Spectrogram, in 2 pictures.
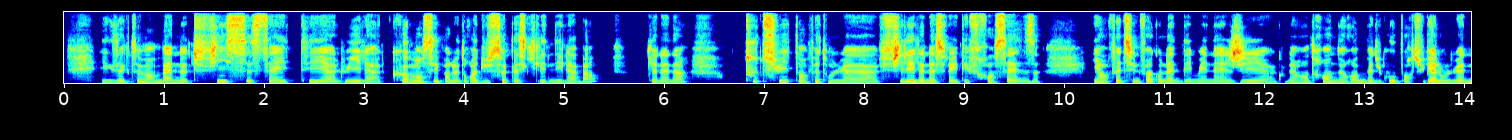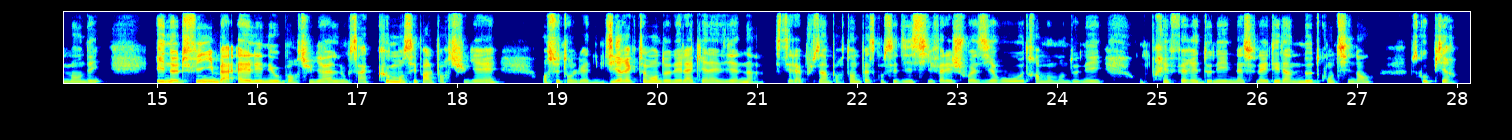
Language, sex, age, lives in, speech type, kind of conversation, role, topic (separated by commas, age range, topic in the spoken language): French, female, 30-34, France, conversation, podcast, guest, Comment réagis-tu quand on te demande d’où tu viens ?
